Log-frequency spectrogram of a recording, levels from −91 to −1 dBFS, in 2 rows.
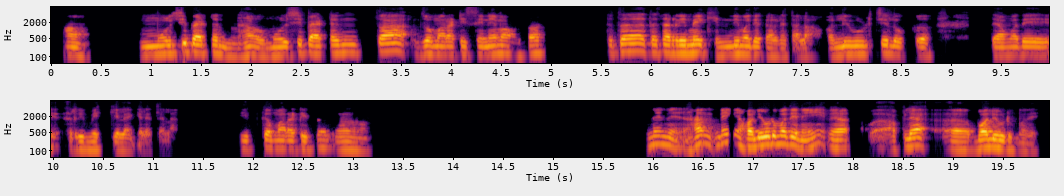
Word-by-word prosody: हां, 120 Hz, -1 st, -1 dB, 0.8 s
मुळशी 135 Hz, +4 st, +1 dB
पॅटर्न 135 Hz, -8 st, +3 dB
हो. 115 Hz, 0 st, -3 dB
मुळशी 115 Hz, +4 st, -2 dB
पॅटर्नचा 145 Hz, +4 st, +2 dB, 0.2 s
जो 130 Hz, 0 st, +1 dB
मराठी 125 Hz, 0 st, -3 dB
सिनेमा 125 Hz, +3 st, -3 dB
होता. 130 Hz, +2 st, -4 dB, 0.7 s
त्याचा 155 Hz, +3 st, +3 dB
त्याचा 145 Hz, 0 st, +2 dB
रिमेक 140 Hz, +1 st, +4 dB
हिंदीमध्ये 125 Hz, +1 st, -1 dB
करण्यात 105 Hz, -1 st, -7 dB
आला. -, -, -5 dB, 0.2 s
हॉलिवूडचे 130 Hz, +4 st, -2 dB
लोकं 125 Hz, -2 st, -2 dB, 0.6 s
त्यामध्ये 120 Hz, 0 st, -2 dB, 0.2 s
रिमेक 110 Hz, -1 st, -4 dB
केल्या -, -, -3 dB
गेल्या -, -, -11 dB
त्याला. -, -, -18 dB, 0.7 s
इतकं 115 Hz, +2 st, -3 dB
मराठीचं 120 Hz, 0 st, -4 dB, 0.2 s
हं, 115 Hz, -, -4 dB
हं. 95 Hz, -, -16 dB, 2.8 s
नाही, 180 Hz, +2 st, -3 dB
नाही. 155 Hz, -5 st, -2 dB, 0.2 s
हां, 180 Hz, -, +5 dB, 0.2 s
नाही 200 Hz, -1 st, -1 dB
हॉलिवूडमध्ये 170 Hz, +4 st, +7 dB
नाही 135 Hz, +9 st, -2 dB
अ, 130 Hz, 0 st, +5 dB, 0.3 s
आपल्या 320 Hz, -, +3 dB, 0.2 s
अ, 110 Hz, -1 st, +1 dB
बॉलिवूडमध्ये. 120 Hz, -8 st, +4 dB
130 Hz, 110 wpm, -25 LUFS, 115-140 Hz, 2.8 s, हॉलिवूडमध्ये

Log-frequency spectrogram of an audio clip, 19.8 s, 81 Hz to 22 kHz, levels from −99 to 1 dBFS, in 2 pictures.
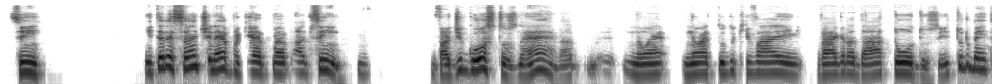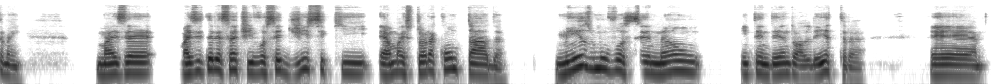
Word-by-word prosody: Sim. 170 Hz, -3 st, +3 dB, 1.0 s
Interessante, 240 Hz, +4 st, +6 dB
né. 220 Hz, +3 st, +7 dB
Porque 180 Hz, -3 st, -4 dB, 0.2 s
ba 170 Hz, -1 st, +2 dB
ab 175 Hz, -3 st, -5 dB
sim, 215 Hz, +7 st, +2 dB, 0.9 s
vai 150 Hz, 0 st, 0 dB
de 210 Hz, -, 0 dB
gostos, 200 Hz, -, +6 dB
né. 170 Hz, +7 st, -1 dB
A 135 Hz, +2 st, -11 dB
b 135 Hz, -, -24 dB, 0.4 s
não 155 Hz, -4 st, -1 dB
é 165 Hz, 0 st, -3 dB, 0.2 s
não 160 Hz, +2 st, +1 dB
é 170 Hz, -, 0 dB
tudo 170 Hz, +4 st, -4 dB
que 180 Hz, -, -11 dB
vai 175 Hz, -3 st, -2 dB, 0.2 s
vai 155 Hz, +1 st, +1 dB
agradar 160 Hz, -2 st, -2 dB
a -, -, -7 dB
todos, 160 Hz, -9 st, +1 dB
e 150 Hz, +2 st, -5 dB
tudo 255 Hz, +10 st, -4 dB
bem 225 Hz, -2 st, +2 dB
também. 265 Hz, +4 st, -7 dB, 0.7 s
Mas 155 Hz, +2 st, 0 dB
é 170 Hz, +3 st, 0 dB, 0.3 s
mas 165 Hz, +1 st, +2 dB
interessante. 210 Hz, -1 st, +2 dB
E -, -, +1 dB
você 175 Hz, +4 st, -1 dB
disse 205 Hz, +6 st, -2 dB
que 170 Hz, -3 st, -7 dB
é 155 Hz, -1 st, +1 dB
uma 180 Hz, +4 st, -3 dB
história 175 Hz, +3 st, -3 dB
contada, 160 Hz, -, -2 dB, 0.5 s
mesmo 225 Hz, -, +2 dB
você 185 Hz, -3 st, -2 dB
não 180 Hz, +2 st, -2 dB, 0.4 s
entendendo 160 Hz, 0 st, -3 dB
a 140 Hz, -, -4 dB
letra, 135 Hz, -5 st, -5 dB, 0.6 s
eh, 150 Hz, -1 st, -1 dB
170 Hz, 140 wpm, -20 LUFS, 155-200 Hz, 1.0 s, né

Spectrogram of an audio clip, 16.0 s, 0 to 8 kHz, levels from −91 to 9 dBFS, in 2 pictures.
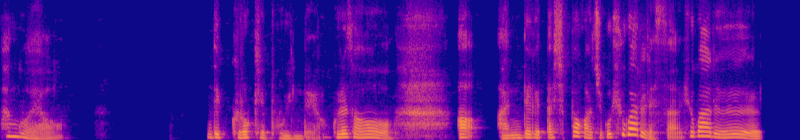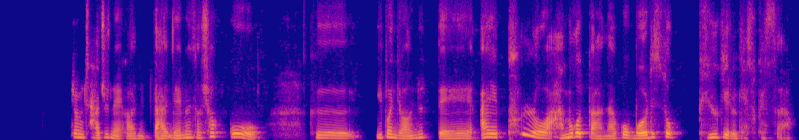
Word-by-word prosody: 한 235 Hz, -1 st, -1 dB
거예요. 120 Hz, -, -5 dB, 1.4 s
근데 180 Hz, 0 st, 0 dB
그렇게 165 Hz, -1 st, -1 dB
보인대요. 125 Hz, -3 st, -8 dB
그래서 175 Hz, -7 st, +1 dB, 0.6 s
아 -, -, +5 dB, 0.2 s
안되겠다 160 Hz, +4 st, -1 dB
싶어 235 Hz, +8 st, 0 dB
가지고 175 Hz, +1 st, -1 dB
휴가를 335 Hz, -, +4 dB
냈어요. -, -, -4 dB
휴가를 185 Hz, -, +1 dB, 1.1 s
좀 195 Hz, -2 st, 0 dB
자주 165 Hz, +1 st, -2 dB
내간 130 Hz, -1 st, -3 dB
나 135 Hz, -, +3 dB
내면서 155 Hz, +3 st, -1 dB
쉬었고 220 Hz, +1 st, +1 dB, 0.4 s
그 150 Hz, -4 st, -2 dB, 0.2 s
이번 170 Hz, +1 st, +1 dB
연휴 140 Hz, +7 st, 0 dB
때 130 Hz, 0 st, 0 dB
아예 195 Hz, 0 st, +4 dB
full로 325 Hz, -, +4 dB
아무것도 210 Hz, +8 st, +4 dB
안 120 Hz, +1 st, -4 dB
하고 140 Hz, +5 st, +1 dB
머릿속 405 Hz, -, +4 dB
비우기를 170 Hz, -6 st, -1 dB
계속했어요. -, -, -12 dB
165 Hz, 295 characters per minute, -24 LUFS, 140-190 Hz, 1.4 s, 아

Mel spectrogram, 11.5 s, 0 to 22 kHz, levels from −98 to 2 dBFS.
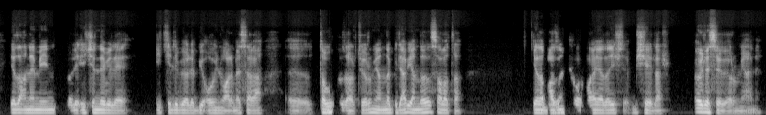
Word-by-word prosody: ya 100 Hz, -, +2 dB
da 105 Hz, -, +3 dB
ana 100 Hz, 0 st, +2 dB
yemeğin 100 Hz, 0 st, +2 dB, 0.2 s
böyle 95 Hz, +1 st, -2 dB
içinde 100 Hz, 0 st, +3 dB
bile 90 Hz, -2 st, -1 dB, 0.4 s
2'li 95 Hz, +1 st, -3 dB
böyle 90 Hz, -2 st, 0 dB
bir -, -, -1 dB
oyun 90 Hz, 0 st, -2 dB
var. 80 Hz, 0 st, -1 dB
Mesela, 85 Hz, 0 st, -3 dB, 0.4 s
eee, -, -, -8 dB, 0.4 s
tavuk 105 Hz, +1 st, +3 dB
kızartıyorum, 90 Hz, +7 st, -2 dB
yanında 100 Hz, 0 st, +2 dB
pilav, 100 Hz, +1 st, 0 dB
yanında 105 Hz, 0 st, +3 dB
da 120 Hz, -, +1 dB
salata. 100 Hz, -5 st, 0 dB, 1.1 s
Ya 100 Hz, -1 st, +5 dB
da 95 Hz, -1 st, +3 dB
bazen 95 Hz, +2 st, +2 dB
çorba 90 Hz, 0 st, -3 dB
ya 90 Hz, -1 st, +2 dB
da 90 Hz, -, +1 dB
işte 95 Hz, 0 st, -2 dB
bir 95 Hz, 0 st, -5 dB
şeyler. 85 Hz, -5 st, -1 dB, 0.4 s
Öyle 125 Hz, -2 st, +6 dB
seviyorum 80 Hz, -4 st, +1 dB
yani. 75 Hz, -, -8 dB
95 Hz, 170 wpm, -23 LUFS, 90-100 Hz, 1.1 s, Öyle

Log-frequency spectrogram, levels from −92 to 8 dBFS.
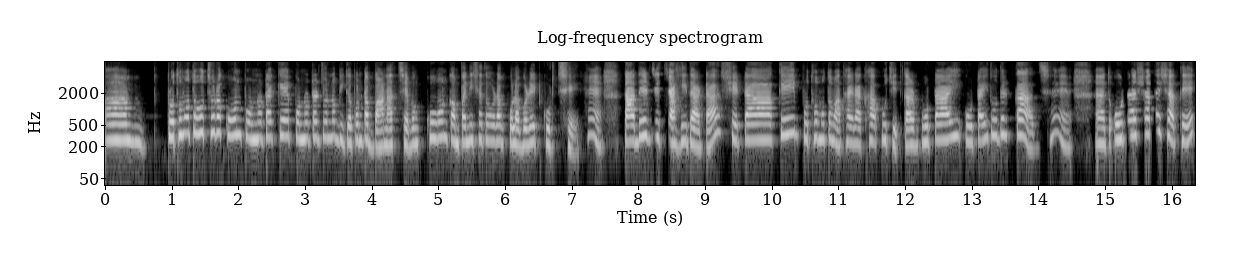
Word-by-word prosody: আম 265 Hz, 0 st, +4 dB, 0.6 s
প্রথমত 330 Hz, +4 st, +2 dB
হচ্ছে 360 Hz, 0 st, 0 dB
ওরা 365 Hz, 0 st, +3 dB
কোন 330 Hz, +1 st, +3 dB
পণ্যটাকে 290 Hz, +2 st, 0 dB, 0.2 s
পণ্যটার 280 Hz, +1 st, 0 dB
জন্য 290 Hz, 0 st, -3 dB
বিজ্ঞাপনটা 255 Hz, +2 st, 0 dB
বানাচ্ছে 210 Hz, +2 st, 0 dB
এবং 220 Hz, +2 st, -2 dB, 0.2 s
কোন 285 Hz, +1 st, +1 dB
কোম্পানির 245 Hz, +1 st, +1 dB
সাথে 265 Hz, -1 st, -3 dB
ওরা 250 Hz, 0 st, +2 dB
collaborate 225 Hz, +2 st, +1 dB
করছে, 210 Hz, -2 st, -3 dB, 0.2 s
হ্যাঁ? 325 Hz, -8 st, -2 dB, 0.4 s
তাদের 250 Hz, +6 st, +6 dB
যে 300 Hz, -, -2 dB
চাহিদাটা 225 Hz, -4 st, +3 dB, 0.3 s
সেটাকেই 265 Hz, +4 st, +2 dB, 0.2 s
প্রথমত 275 Hz, -1 st, -4 dB
মাথায় 230 Hz, +2 st, -1 dB
রাখা 255 Hz, +4 st, -2 dB, 0.2 s
উচিত। 245 Hz, -6 st, -5 dB
কারণ 210 Hz, 0 st, +3 dB, 0.2 s
ওটাই 265 Hz, +3 st, +3 dB, 0.3 s
ওটাই 250 Hz, +1 st, 0 dB
তো -, -, -2 dB
ওদের 335 Hz, 0 st, -2 dB, 0.2 s
কাজ, 310 Hz, -, +4 dB, 0.2 s
হ্যাঁ? 330 Hz, -, -7 dB, 0.5 s
এ -, -, +1 dB
তো -, -, -5 dB
ওটার 310 Hz, +4 st, +1 dB
সাথে, 340 Hz, +3 st, -1 dB
সাথে 250 Hz, -2 st, +2 dB
265 Hz, 140 wpm, -20 LUFS, 235-295 Hz, 0.6 s, তাদের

